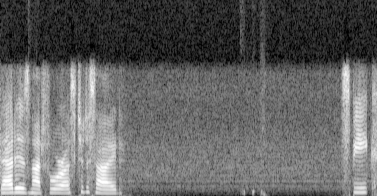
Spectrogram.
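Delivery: choir-like chorus voice. Voicing an unseen presence answering the party: many voices speaking as one. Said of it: "a voice that responds in both celestial and deep speech, because it's multiple voices speaking at once".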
